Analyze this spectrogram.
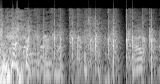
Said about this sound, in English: I feel like we should clap.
